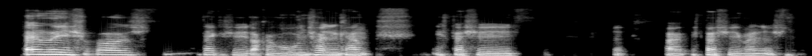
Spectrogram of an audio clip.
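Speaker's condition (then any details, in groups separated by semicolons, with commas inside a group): Cerebral palsy; affects whole body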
